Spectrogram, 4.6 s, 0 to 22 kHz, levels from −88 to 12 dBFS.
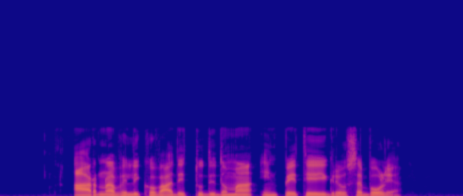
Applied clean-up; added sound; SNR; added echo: none; none; none; none.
